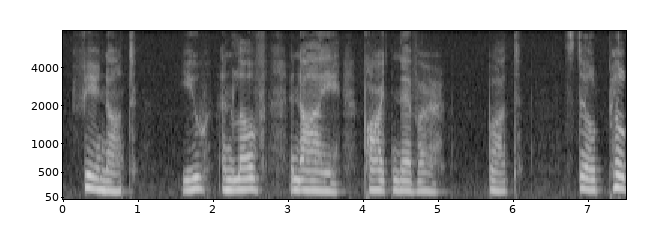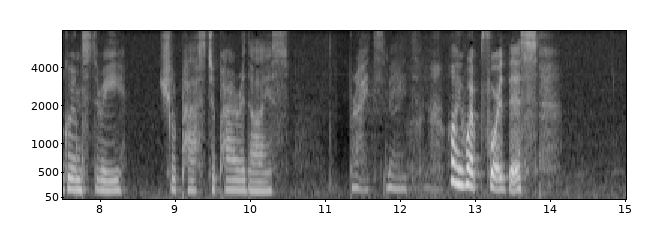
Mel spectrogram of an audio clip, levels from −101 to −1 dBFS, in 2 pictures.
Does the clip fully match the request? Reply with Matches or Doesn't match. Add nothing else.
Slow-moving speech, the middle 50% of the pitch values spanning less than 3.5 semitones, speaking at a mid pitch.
Matches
